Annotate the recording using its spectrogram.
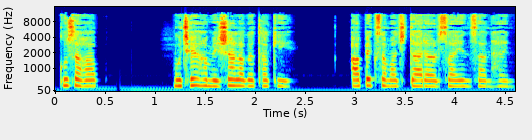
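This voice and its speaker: A woman gives voice to a wronged heroine in a dubbed drama, cool and measured. Her tone is flat, warm and mellow, set a little high. The dry studio sound has no room in it. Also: no echo, close to an everyday voice. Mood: disappointed. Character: wronged young woman, calm and defiant.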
